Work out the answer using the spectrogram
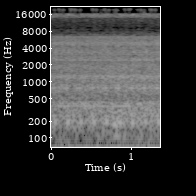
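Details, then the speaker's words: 2008 Volvo S80 2.4 D5 (120 kW) diesel idling after an A/C repair for fault P0531 (A/C pressure sensor circuit) and a recharge with 800 g refrigerant plus oil: the compressor clutch clicks in, high pressure builds and the pipe goes cold at about 15 °C outside. Normal compressor engagement. "and now we can even hear the click click of a compressor so that means the compressor is switching on"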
